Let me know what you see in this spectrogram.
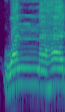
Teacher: والنہار، یہ پھر نون حروف شمسیہ کا آ گیا، یہاں پر آپ لام تعریف کا نہیں پڑھیں گے۔ والنہار، واو کو نون سے ملا کر ذرا جماؤ اور سختی کے ساتھ ادا کریں گے کیونکہ نون مشدد بھی ہے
